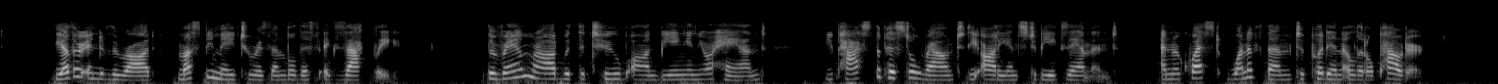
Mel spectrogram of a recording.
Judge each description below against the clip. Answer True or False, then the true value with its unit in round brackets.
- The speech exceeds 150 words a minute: True (180 wpm)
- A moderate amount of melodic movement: True (3.7 semitones)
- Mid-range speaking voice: False (230 Hz)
